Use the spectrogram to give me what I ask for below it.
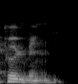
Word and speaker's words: putamen: putamen. I hope I'm saying that right. – Mm-hmm. Caudate putamen. Yeah.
